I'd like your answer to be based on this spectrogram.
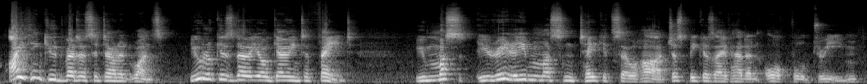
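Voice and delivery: a mildly sharp Queen telling her to sit; a touch sharp. Acted. Queen orders the faint maid to sit, mildly sharp high voice. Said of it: "rather sharply".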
